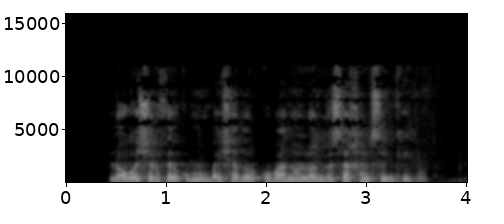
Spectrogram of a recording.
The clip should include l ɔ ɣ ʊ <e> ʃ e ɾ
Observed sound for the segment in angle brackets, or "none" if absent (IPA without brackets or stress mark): e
